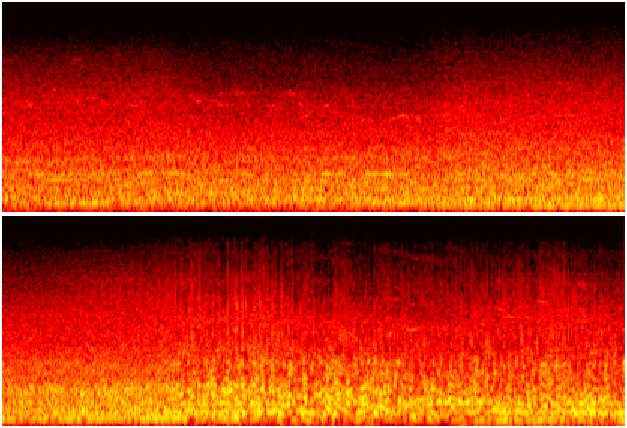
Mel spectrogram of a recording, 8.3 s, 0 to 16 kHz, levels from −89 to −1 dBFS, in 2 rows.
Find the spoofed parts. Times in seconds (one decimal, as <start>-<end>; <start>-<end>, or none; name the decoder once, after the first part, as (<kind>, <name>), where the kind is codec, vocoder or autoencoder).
5.3-8.3 (vocoder, BigVGAN v2)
